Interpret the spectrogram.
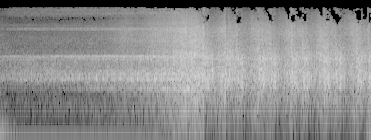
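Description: LNER express train approaching at speed, growing steadily louder with a thin ringing tone from the rails. About four seconds in it passes close by with a loud rush of wheels and air, its wheels beating out about two clacks a second.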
